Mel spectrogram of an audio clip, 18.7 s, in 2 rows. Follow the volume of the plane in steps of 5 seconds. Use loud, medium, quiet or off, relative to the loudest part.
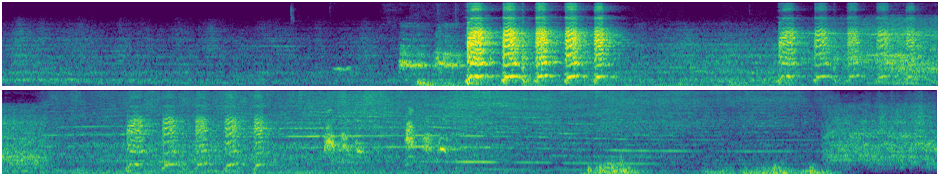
medium, loud, loud, loud.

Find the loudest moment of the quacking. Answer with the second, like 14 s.
5 s.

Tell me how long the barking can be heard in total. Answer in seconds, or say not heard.
3 s.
